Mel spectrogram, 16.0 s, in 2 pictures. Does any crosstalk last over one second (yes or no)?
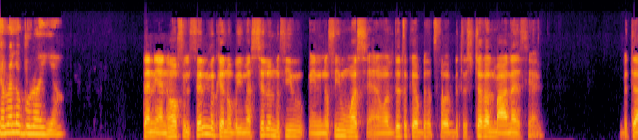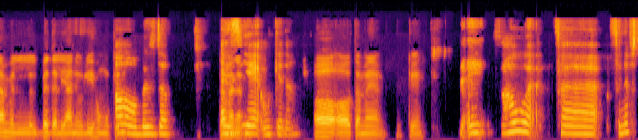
no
